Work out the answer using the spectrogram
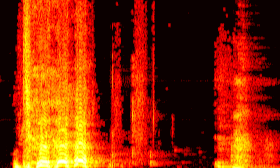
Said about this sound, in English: That was an in-character cough I just did there. I just coughed once.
